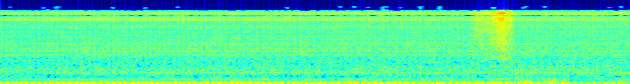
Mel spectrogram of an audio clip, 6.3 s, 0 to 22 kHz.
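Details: 2011 ICP 3-ton R22 heat pump, called in for buzzing, a very hot condenser fan motor and a compressor suspected in thermal overload from a bad capacitor: a steady, even hum with constant fan rush and no knocks or rattles. The condenser is running normally.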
